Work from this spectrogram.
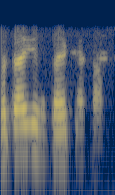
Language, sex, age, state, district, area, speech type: Hindi, female, 60+, Uttar Pradesh, Ayodhya, rural, conversation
